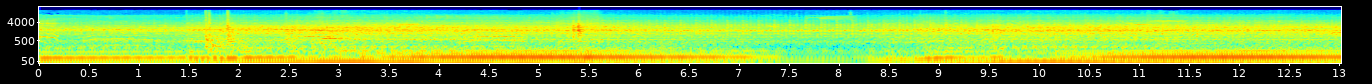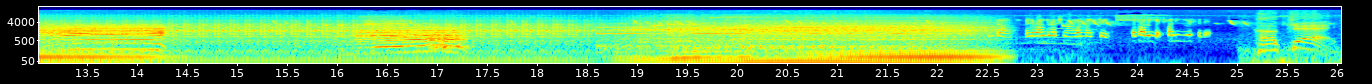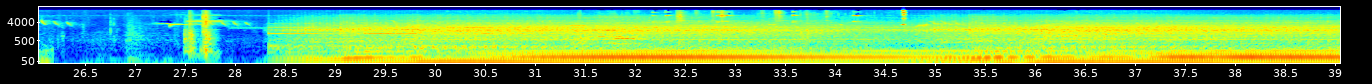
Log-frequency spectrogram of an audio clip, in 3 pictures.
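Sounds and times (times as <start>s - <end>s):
tractor engine running: 0.0s - 22.8s, 28.4s - 39.0s
cow mooing: 12.7s - 14.4s, 16.0s - 17.5s, 31.2s - 34.7s.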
